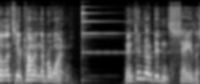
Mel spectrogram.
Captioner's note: ding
